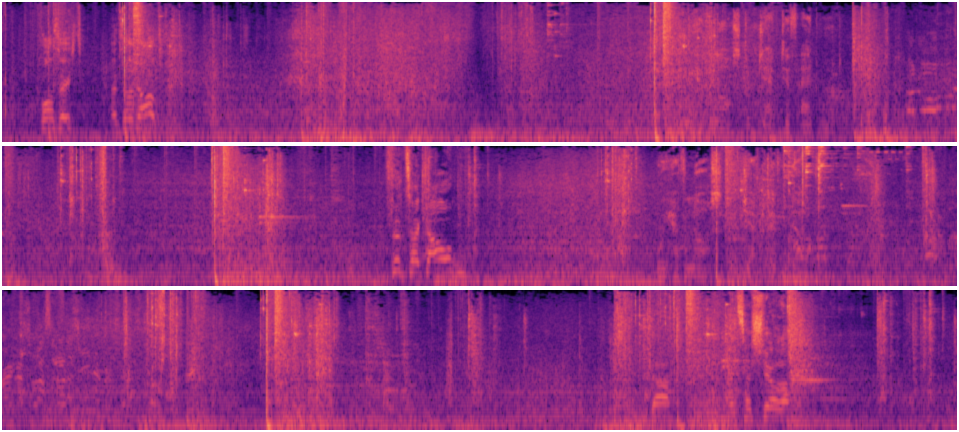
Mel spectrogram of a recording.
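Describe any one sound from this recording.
Heavy guns fire with loud, sudden booms.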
